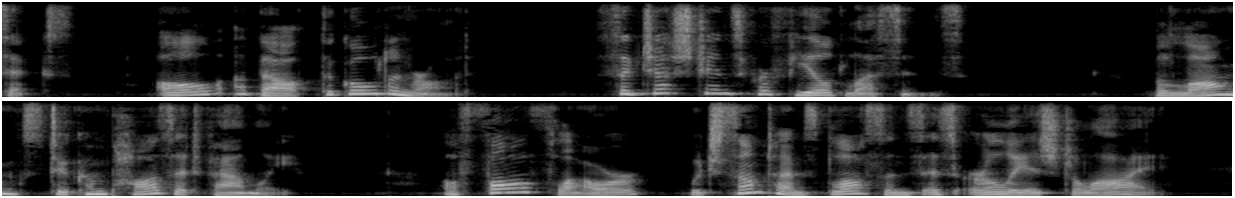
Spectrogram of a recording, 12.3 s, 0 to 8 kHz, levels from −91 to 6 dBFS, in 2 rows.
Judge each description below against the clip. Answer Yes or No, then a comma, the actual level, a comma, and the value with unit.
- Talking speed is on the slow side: Yes, slow, 115 wpm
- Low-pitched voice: No, high, 200 Hz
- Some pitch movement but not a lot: No, wide, 8.9 semitones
